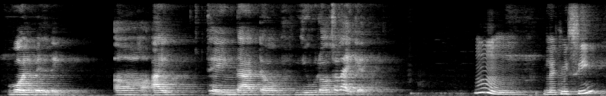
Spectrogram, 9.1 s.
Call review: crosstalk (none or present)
none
